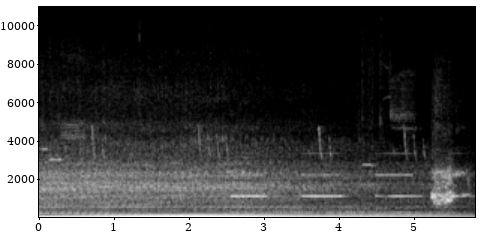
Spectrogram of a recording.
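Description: Heavy truck-type engine running steadily, with a reversing alarm beeping three times about a second apart. The engine fades out near the end, just after a short higher-pitched sound.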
